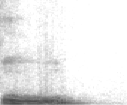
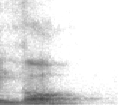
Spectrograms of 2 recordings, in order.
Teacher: em voo eu tenho a vogal o fechada em vó eu tenho a vogal aberta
